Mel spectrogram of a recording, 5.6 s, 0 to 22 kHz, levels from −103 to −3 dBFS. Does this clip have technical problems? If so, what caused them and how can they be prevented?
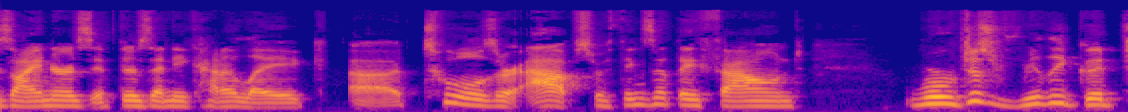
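No, nothing stood out on listening to this speech clip, so there is nothing here that needs a cause or a fix.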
